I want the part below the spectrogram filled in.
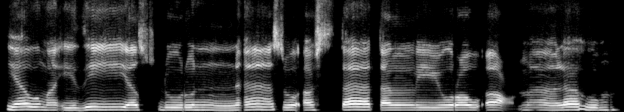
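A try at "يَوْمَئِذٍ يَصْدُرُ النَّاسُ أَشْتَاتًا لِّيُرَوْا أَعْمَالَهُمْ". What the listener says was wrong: Oke, tadi kurang sedikit lagi tahanannya di idgham bigunahnya.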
